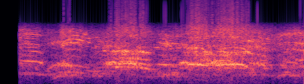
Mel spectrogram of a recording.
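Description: A crowd of protest marchers shouting together, many voices at once, starting a moment in. It sounds thin and boxy, recorded on a mobile phone with nothing above the upper mids.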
